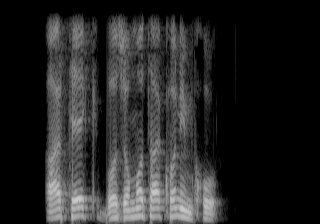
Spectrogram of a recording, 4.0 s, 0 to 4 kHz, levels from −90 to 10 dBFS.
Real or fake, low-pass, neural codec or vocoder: real; 3.6 kHz; none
